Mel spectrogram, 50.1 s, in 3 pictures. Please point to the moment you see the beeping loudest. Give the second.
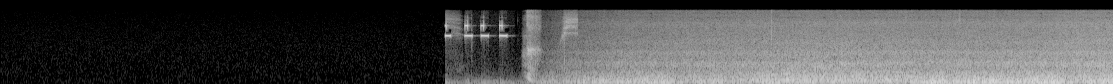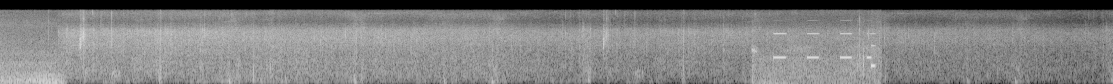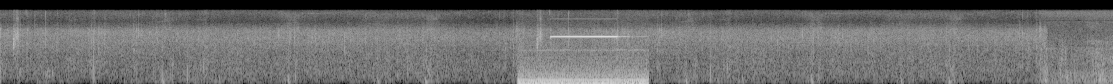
42 s.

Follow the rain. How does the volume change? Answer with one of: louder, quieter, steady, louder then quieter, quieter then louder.
quieter.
